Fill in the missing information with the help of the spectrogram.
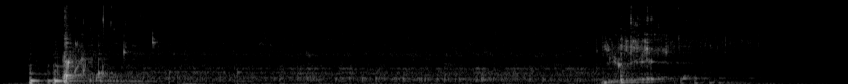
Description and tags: Water drain
Draining water from bathroom sink.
